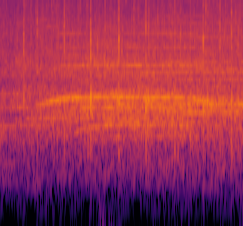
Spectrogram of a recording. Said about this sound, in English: Let's give these honorees a round of applause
